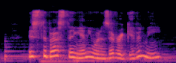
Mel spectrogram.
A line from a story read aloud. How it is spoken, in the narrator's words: I blurted out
